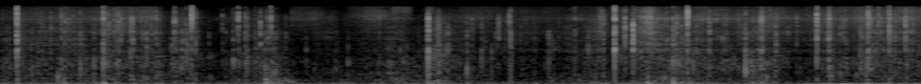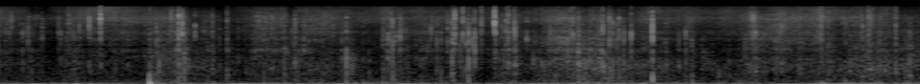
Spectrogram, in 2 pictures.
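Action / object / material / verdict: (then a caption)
scrape / thin plastic bag / plastic / none. An empty, thin translucent plastic bag is rolled and pinched between fingertips, producing a steady stream of soft, bright crinkles. Short sharp crackles pop out over a continuous rustling texture throughout the clip.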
